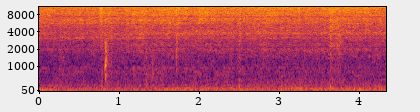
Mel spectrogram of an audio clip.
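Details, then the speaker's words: Old fire-sprinkler dry valve being reset, main control valve just cracked open; low steady rush with soft hiss and no knocking as water flows up and straight out the drain, normal before closing the main drain. "So, you start to hear the water moving. All right. Can you hear the water moving a little bit? And now what it's doing is the water is just going up and straight out the drain."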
